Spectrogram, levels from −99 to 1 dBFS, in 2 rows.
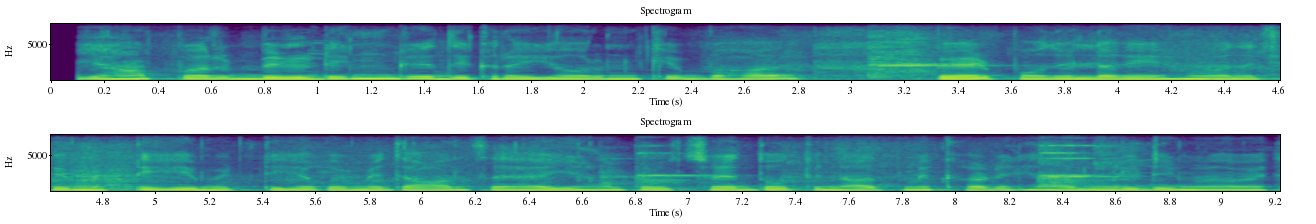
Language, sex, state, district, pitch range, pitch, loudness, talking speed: Hindi, female, Haryana, Rohtak, 210-225 Hz, 215 Hz, -14 LUFS, 215 wpm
